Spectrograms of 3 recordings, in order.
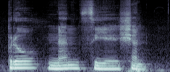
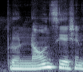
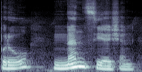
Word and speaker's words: pronunciation: बहुत सारे लोग इसे प्रोनाउंसिएशन कहते हैं, लेकिन आपको उसकी स्पेलिंग पे ध्यान देना है। उसकी स्पेलिंग क्या है? PRONUNCIATION। आप देखो यहाँ पे NUN लिखा है, NOUN नहीं लिखा हुआ है, इसीलिए हम इसे बोलेंगे प्रोनंसिएशन। क्या बोलोगे आप?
